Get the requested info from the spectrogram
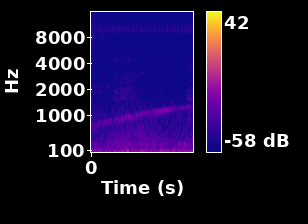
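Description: Faint siren wailing, one thin tone rising slowly in pitch, over a low steady rumble.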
